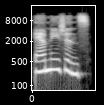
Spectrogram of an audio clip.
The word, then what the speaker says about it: Amnesians: Nice name, Amnesians. It rhymes with Elysian, as in the Elysian Fields, which is what this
